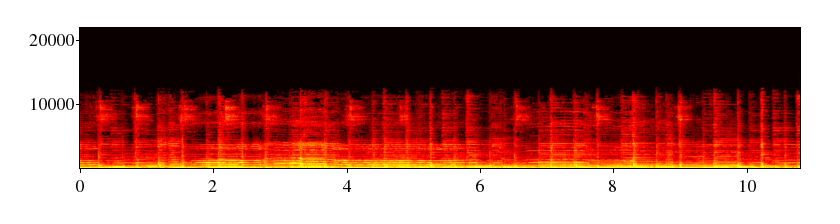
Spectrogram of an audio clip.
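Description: Live folk band playing: strummed acoustic guitar over electric bass, with a bodhrán beating time.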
